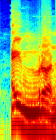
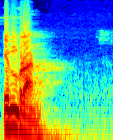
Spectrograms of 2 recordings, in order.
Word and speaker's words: Imran: Dari sana Bugis Imran, jadi orang sana nggak pakai ro. Kalau orang ngerok jadi pakai ra. Kalau ainnya? Ain pakai ain. Berarti apa? Imron gitu. Ya kalau sana tulisan KTP Imran. Apa bacanya orang-orang Sulawesi? Apa? Imran.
